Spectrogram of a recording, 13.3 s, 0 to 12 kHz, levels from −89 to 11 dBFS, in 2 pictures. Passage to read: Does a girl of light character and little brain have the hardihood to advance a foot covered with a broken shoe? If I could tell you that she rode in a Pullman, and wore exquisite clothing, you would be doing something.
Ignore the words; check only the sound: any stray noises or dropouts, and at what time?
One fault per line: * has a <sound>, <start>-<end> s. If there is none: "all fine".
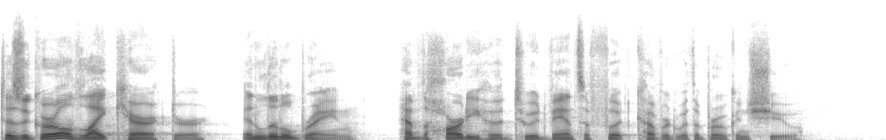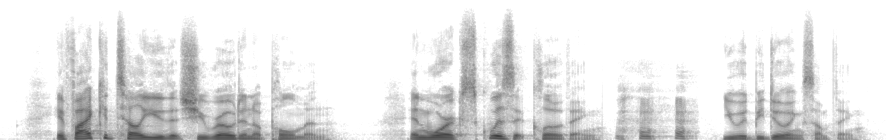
* has a laugh, 11.3-11.9 s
